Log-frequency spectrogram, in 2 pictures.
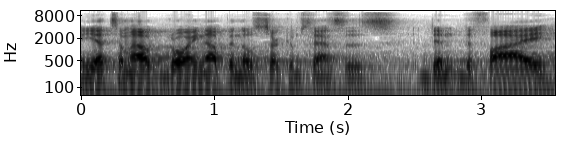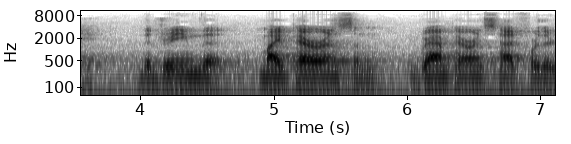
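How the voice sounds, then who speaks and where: The man's fairly low voice is monotone and flat, moving at a fairly quick pace. Audible room echo and noticeable background noise fill the recording. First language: Spanish. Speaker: Senate candidate. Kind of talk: political speech.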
